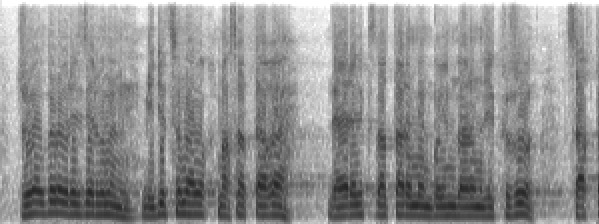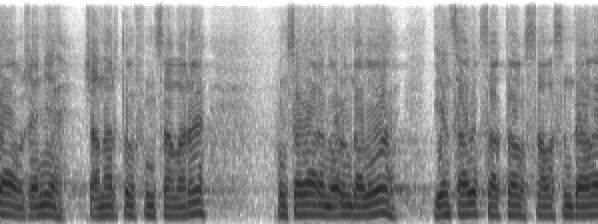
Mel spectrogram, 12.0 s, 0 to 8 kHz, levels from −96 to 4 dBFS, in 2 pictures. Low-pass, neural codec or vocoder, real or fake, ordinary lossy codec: 7.2 kHz; none; real; Opus, 64 kbps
